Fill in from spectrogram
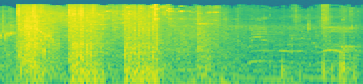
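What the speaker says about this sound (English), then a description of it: "I'm shooting them motherfuckers right in their face." Rapid bursts of gunfire from the tactical shooter Rainbow Six Siege during a ranked match, loud and close in the first half, then tapering into sparser, quieter shots.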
